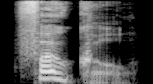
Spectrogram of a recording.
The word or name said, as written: focal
